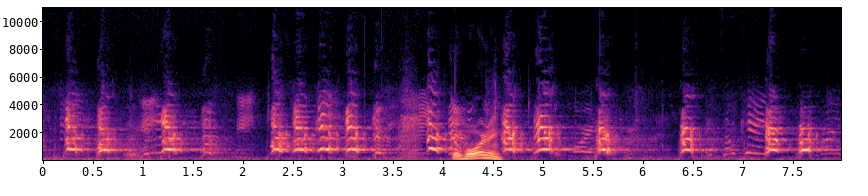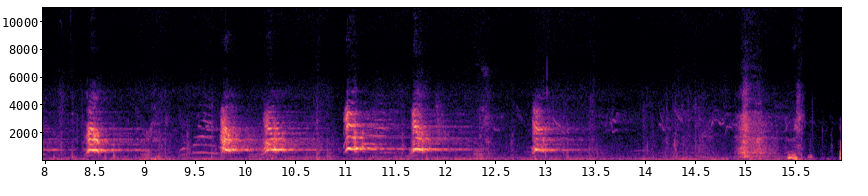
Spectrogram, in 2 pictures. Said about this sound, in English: The dog is taking great exception to me. It's a little, I want to call it a Sheltie. It's a little collie looking dog. It's about 2.5 times bigger than a Chihuahua.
